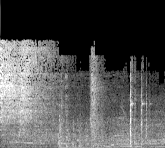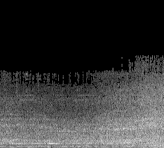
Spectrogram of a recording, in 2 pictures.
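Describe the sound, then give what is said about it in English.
A bus door closes and the bus pulls away. A steady, loud engine rumble runs throughout, a low droning hum joins early on, and a few brief knocks sound over the constant noise. “He goes into the bus. The door closes.”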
